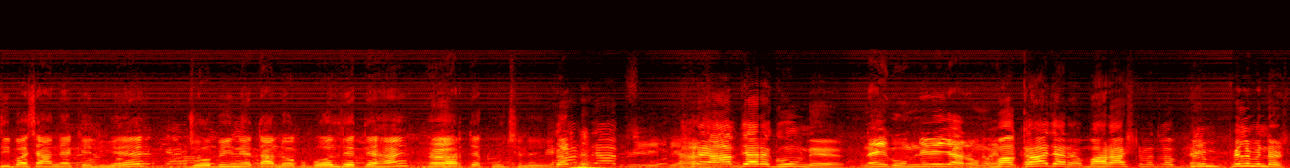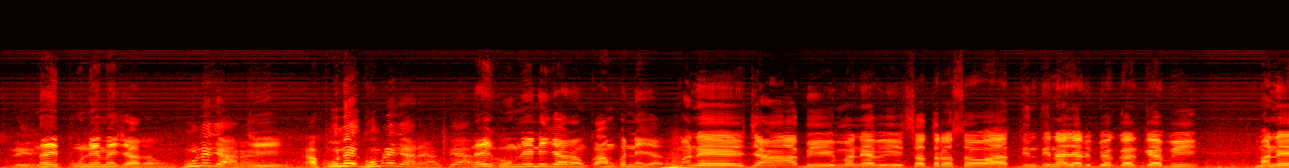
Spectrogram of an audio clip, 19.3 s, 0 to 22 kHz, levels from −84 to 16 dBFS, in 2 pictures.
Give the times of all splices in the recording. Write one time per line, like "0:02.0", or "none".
0:04.6
0:14.7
